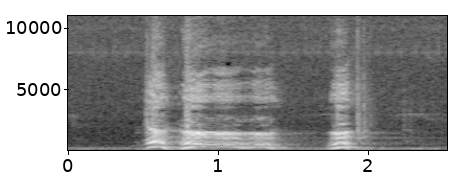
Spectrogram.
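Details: Great Dane puppies at Puppy Hill, recorded 3 May 2019 in the late afternoon; three sharp barks with a yelping, harmonic-rich tone, the first two close together and the third a second later, over a low steady hum.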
